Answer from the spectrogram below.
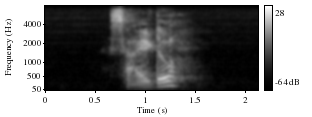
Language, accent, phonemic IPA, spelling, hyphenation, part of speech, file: German, Austria, /ˈsald̥o/, Saldo, Sal‧do, noun, De-at-Saldo.ogg
- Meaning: 1. balance (difference between the sum of debit entries and the sum of credit entries) 2. bottom line (final balance)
